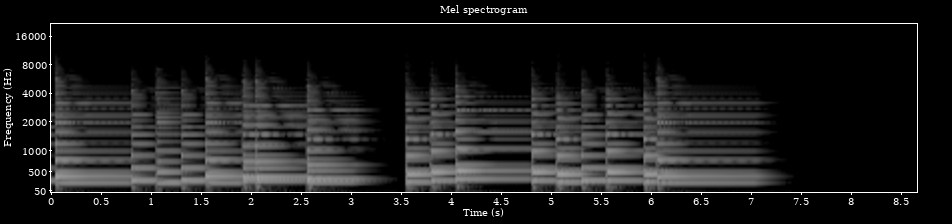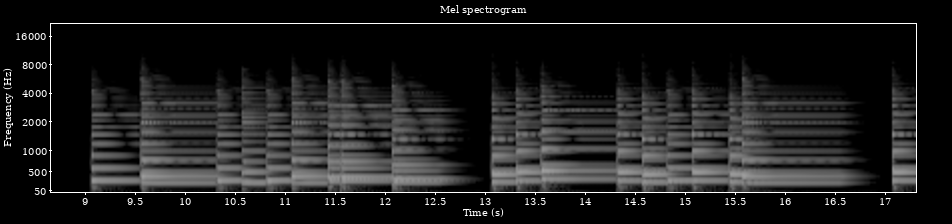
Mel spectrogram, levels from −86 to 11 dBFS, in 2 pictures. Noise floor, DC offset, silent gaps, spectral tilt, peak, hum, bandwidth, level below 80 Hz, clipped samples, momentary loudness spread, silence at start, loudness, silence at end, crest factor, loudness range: under -90 dBFS; under 0.1%; 7.48-9.05 s, 16.99-17.06 s; -5 dB/octave; -18 dBFS; none; 9.8 kHz; -76 dBFS; under 0.1%; 10 LU; 0 s; -35 LUFS; 0 s; 16 dB; 6 LU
